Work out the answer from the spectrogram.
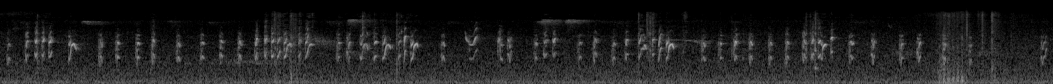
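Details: Red-whiskered bulbul singing: a dense run of short, bright chirps and whistled notes, repeated rapidly and steadily throughout, with a brief burst of broadband noise near the end.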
